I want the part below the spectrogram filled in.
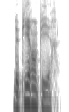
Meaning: worse and worse
- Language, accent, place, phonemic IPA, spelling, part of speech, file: French, France, Lyon, /də pi.ʁ‿ɑ̃ piʁ/, de pire en pire, adverb, LL-Q150 (fra)-de pire en pire.wav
